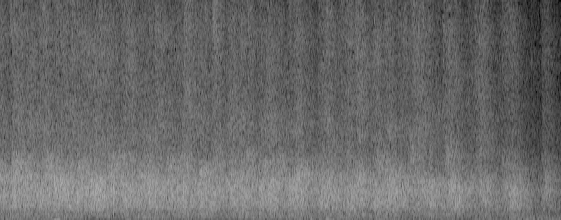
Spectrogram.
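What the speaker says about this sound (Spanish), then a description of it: "Me emocionan sus aplausos." A large audience applauds at a speech event in Spain, a loud, dense and steady wash of clapping that fills the whole stretch and eases off slightly at the end.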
